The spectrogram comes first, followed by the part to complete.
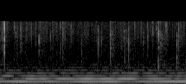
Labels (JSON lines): {"label": "biophony, midshipman", "recorder": "SoundTrap 500"}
